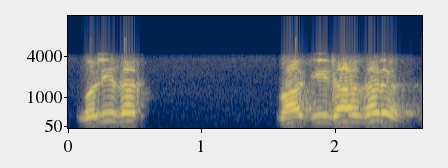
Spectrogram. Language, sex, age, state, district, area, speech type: Dogri, male, 45-60, Jammu and Kashmir, Reasi, rural, conversation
